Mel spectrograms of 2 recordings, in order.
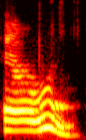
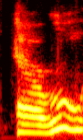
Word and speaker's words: Heru: Heru and hero are phonetically the same word. Heru is who you might call Horus. The vowels are interchangeable. The O and the U are interchangeable. Instead of Horus, it's Heru. You know, but that's in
